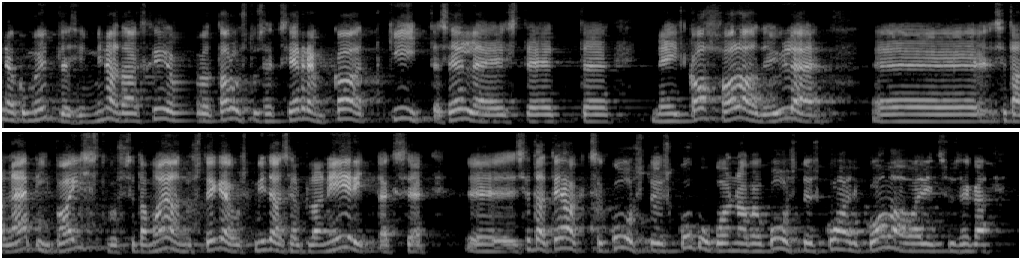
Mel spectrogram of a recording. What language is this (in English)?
Estonian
